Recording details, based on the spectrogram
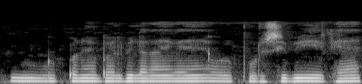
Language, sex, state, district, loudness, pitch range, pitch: Hindi, male, Jharkhand, Deoghar, -14 LUFS, 140-145 Hz, 145 Hz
